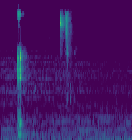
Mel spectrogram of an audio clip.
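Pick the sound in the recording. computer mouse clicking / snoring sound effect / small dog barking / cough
computer mouse clicking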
